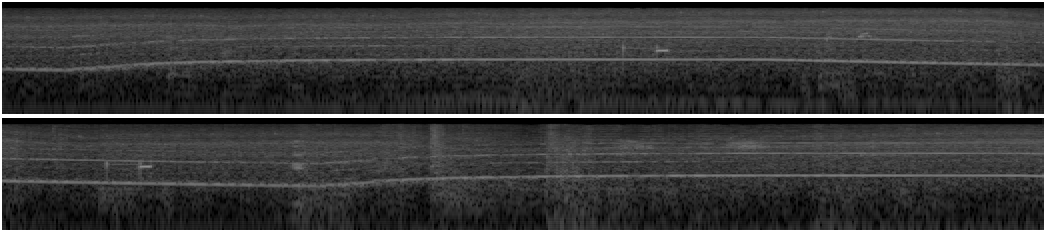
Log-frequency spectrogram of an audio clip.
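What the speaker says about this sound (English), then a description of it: "It's very weird seeing it and hearing it on an ambulance." A wailing electronic ambulance siren in a video game sweeps slowly up and down in long tones, steady and fairly close, with a low engine rumble underneath.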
